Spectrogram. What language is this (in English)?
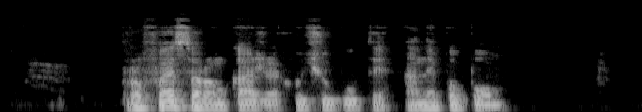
Ukrainian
